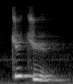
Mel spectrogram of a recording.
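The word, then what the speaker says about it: tu tues: буде моє улюблене сполучення Тютю що означає французькою ти вбиваєш французькою це Тютю Чому Тому що ви знаєте що с не читається наприкінці слів і виходить так тю-тю ти вбиваєш і останній звук -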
